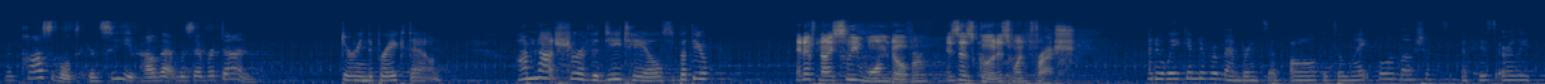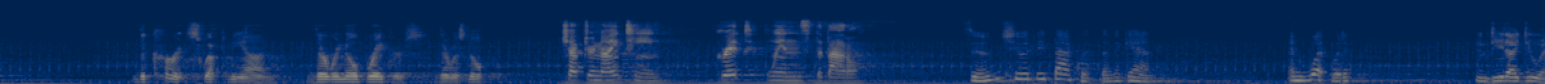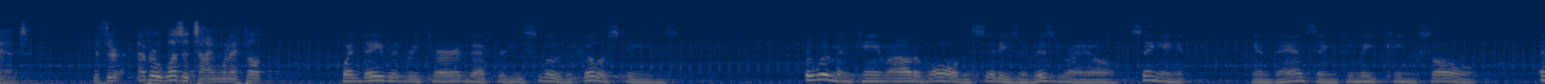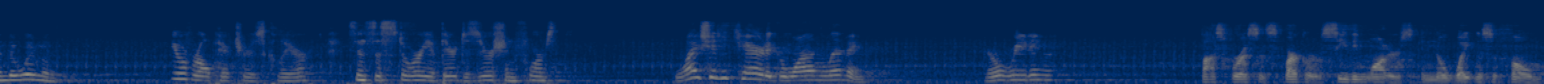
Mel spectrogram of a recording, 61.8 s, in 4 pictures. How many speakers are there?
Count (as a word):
nine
